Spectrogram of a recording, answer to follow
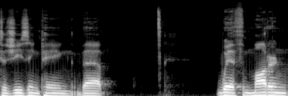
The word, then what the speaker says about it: Xi Jinping: Xi Jinping. Wow. Did you see this? Y'all are bold for pronouncing that.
